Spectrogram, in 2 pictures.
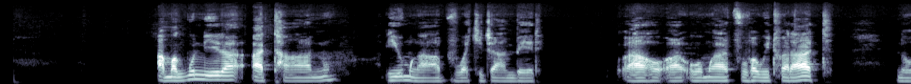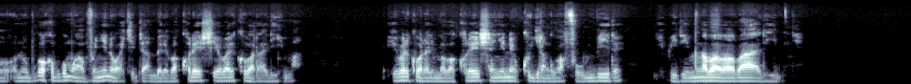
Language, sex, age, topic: Rundi, male, 25-35, agriculture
